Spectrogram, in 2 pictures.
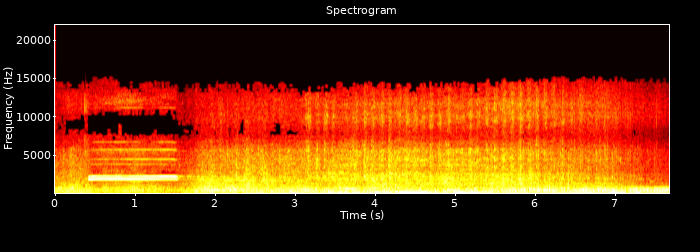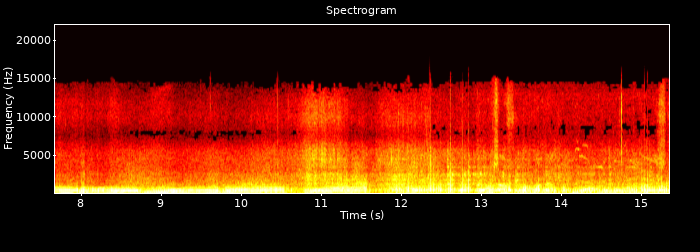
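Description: Rally car engine revving hard through a gravel stage, its pitch rising and falling repeatedly with gear changes and lifts of the throttle, with a few sharp cracks near the end. A brief steady high tone sounds about half a second in.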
